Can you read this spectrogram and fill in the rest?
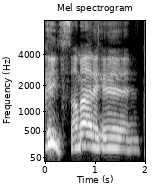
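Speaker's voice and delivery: breezy, unhurried, loud delivery.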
